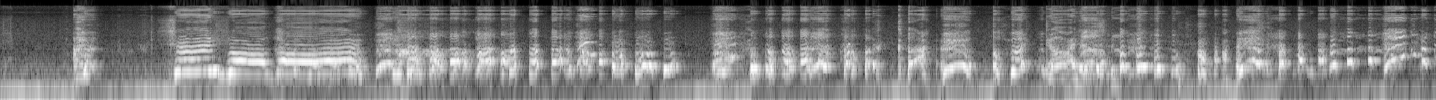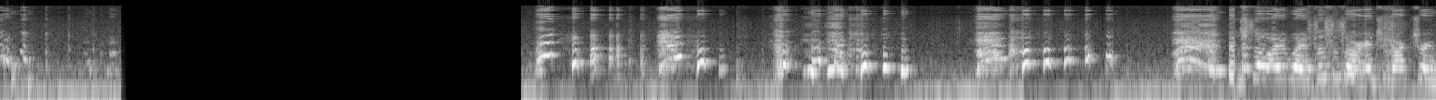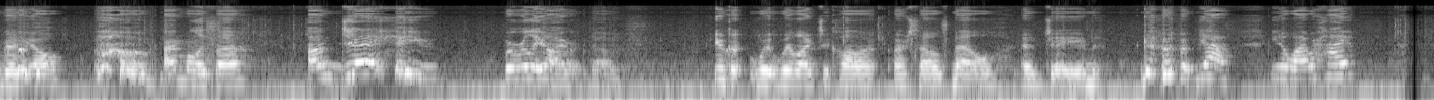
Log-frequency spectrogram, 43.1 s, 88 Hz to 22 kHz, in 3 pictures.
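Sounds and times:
low steady hum: 0:00.0 - 0:15.6, 0:19.6 - 0:43.0
girls laughing: 0:03.0 - 0:15.6, 0:19.7 - 0:27.0, 0:28.8 - 0:30.3, 0:40.1 - 0:40.6.

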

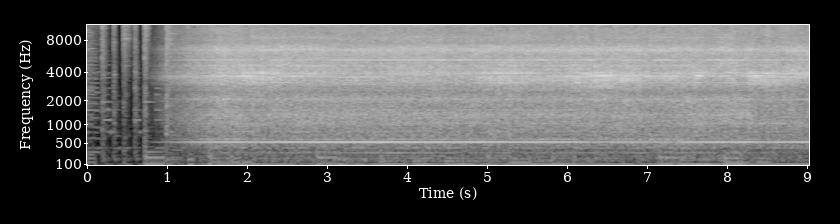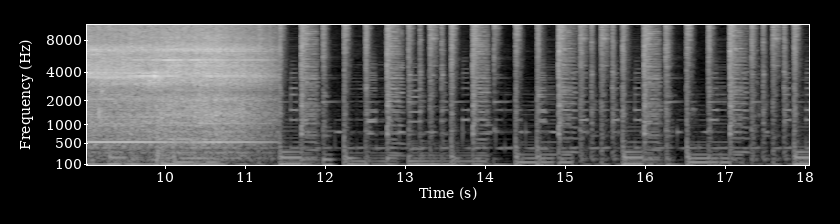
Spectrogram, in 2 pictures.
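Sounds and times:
orbital sander running: 0:00.9 - 0:11.4.

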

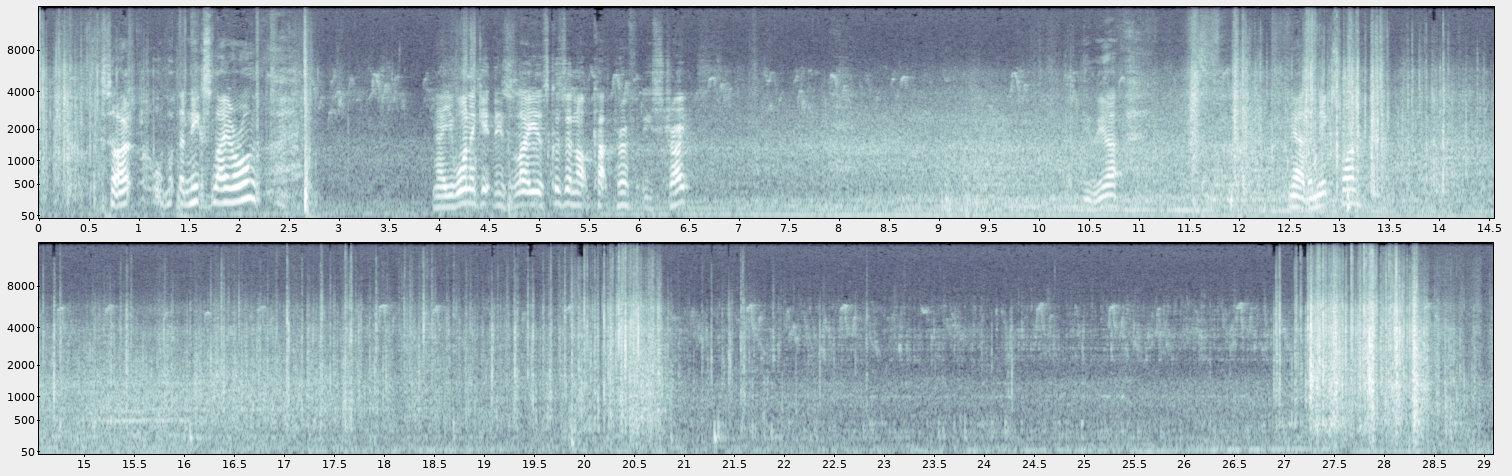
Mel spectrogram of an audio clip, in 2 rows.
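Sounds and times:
grain pouring from plastic bag: 0:00.0 - 0:01.0, 0:11.6 - 0:21.9, 0:26.8 - 0:29.0
rustling: 0:00.0 - 0:01.7, 0:11.4 - 0:22.0, 0:26.8 - 0:29.0.

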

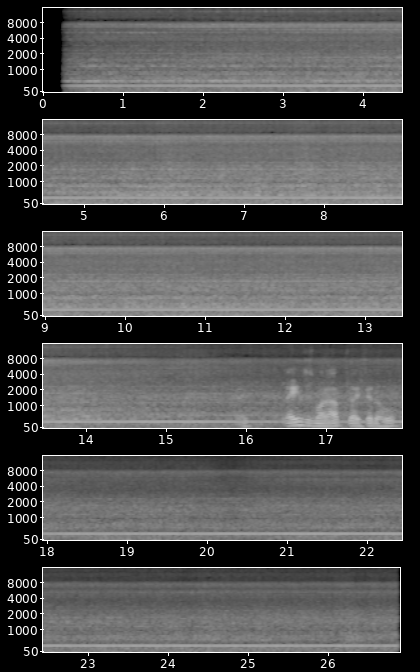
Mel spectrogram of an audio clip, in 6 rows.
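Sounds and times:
band saw running: 0:00.5 - 0:18.2.

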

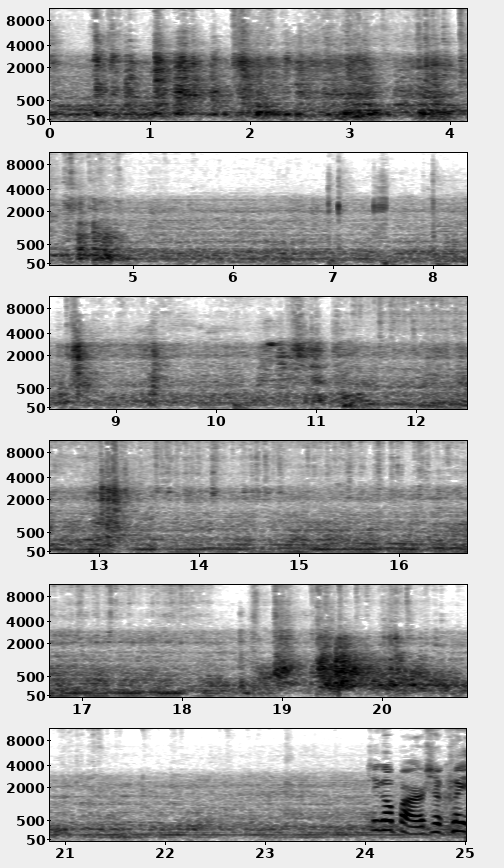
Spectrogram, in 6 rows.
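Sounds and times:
roller machine motor humming: 0:00.0 - 0:25.0
steel sheet clattering on concrete: 0:00.4 - 0:04.9, 0:11.6 - 0:21.2.

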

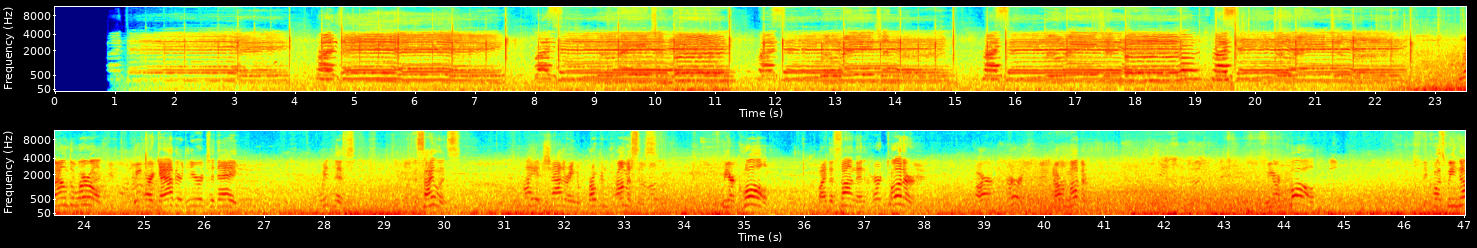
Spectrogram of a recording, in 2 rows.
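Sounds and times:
women singing a cappella: 0:00.9 - 0:22.8.

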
